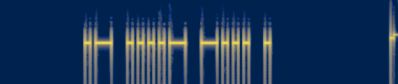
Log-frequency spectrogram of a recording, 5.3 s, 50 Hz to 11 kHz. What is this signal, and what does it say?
Morse code, heard as a keyed tone, about 17 wpm, 700 Hz. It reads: A4BE
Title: All Cut Numbers - 4-Digit 17wpm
